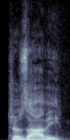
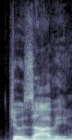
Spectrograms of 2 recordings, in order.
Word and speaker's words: Jozavi: How do you say that last name? Jozavi. Jozavi.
